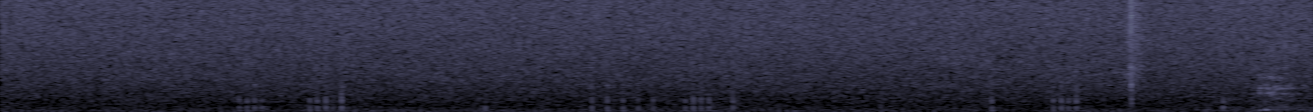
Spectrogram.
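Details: Female domestic cat making a crackling sound in place of a normal purr: soft, low, gritty clusters of rapid clicks come in short bursts every second or two, with a faint steady background hiss.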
